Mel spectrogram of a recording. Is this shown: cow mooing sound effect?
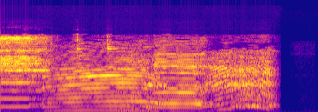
yes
